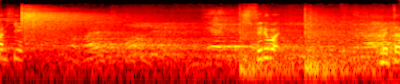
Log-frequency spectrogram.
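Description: Court sounds from an indoor basketball game: a sudden hiss near the start that fades over about a second, then a short shout and a couple of thumps.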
